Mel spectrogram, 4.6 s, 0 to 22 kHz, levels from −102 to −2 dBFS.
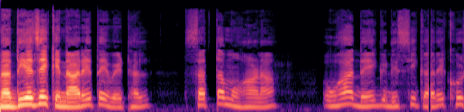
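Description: From 0.40 to 1.17 s the speech drops by roughly 15 dB, and the drop carries zipper noise: a fine ticking that rides on the voice only while the level is moving. The gain is being changed in coarse jumps, around forty a second, with no smoothing between them, so each jump leaves a small click. A properly smoothed fade glides down silently. Here the texture is grainy and sounds like it is stepping.

At 4.28 to 4.31 s there is a gap at a join of encoded pieces, a hole of about 32 ms in otherwise continuous speech. Two separately encoded segments were joined without trimming, so the encoder's start-up delay and end-of-file padding remain as silence. A dropout from lost data would skip material. Here the voice picks up exactly where it stopped. The edges of the hole are smeared by the codec rather than cut clean.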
